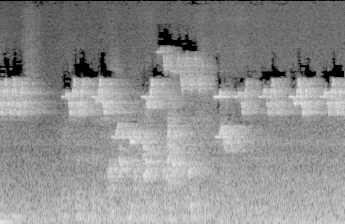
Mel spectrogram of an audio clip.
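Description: A quick run of short, high chirping notes that step up and down in pitch, from the soundtrack of a cartoon clip played through the room's speakers.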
